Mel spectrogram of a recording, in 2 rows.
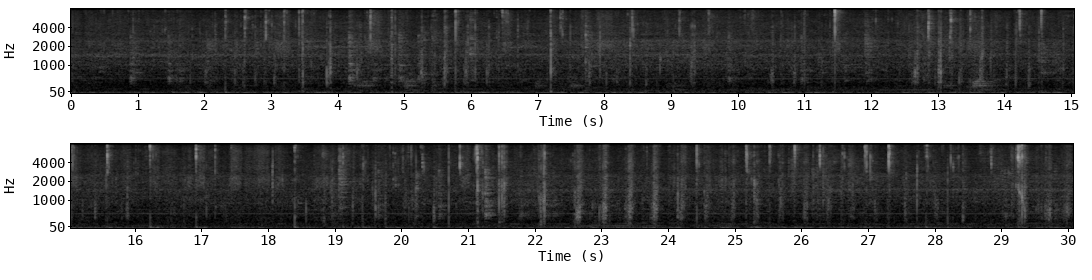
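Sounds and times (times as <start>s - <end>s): person chewing with wet mouth clicks: 0.6s - 17.3s, 18.0s - 30.0s.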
